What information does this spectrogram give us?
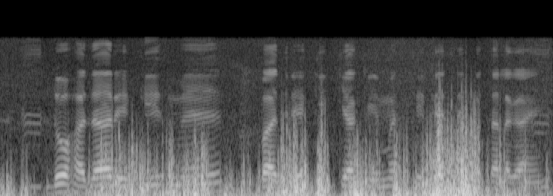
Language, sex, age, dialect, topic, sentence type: Hindi, male, 18-24, Kanauji Braj Bhasha, agriculture, question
